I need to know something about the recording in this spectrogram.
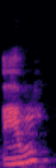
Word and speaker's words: hour: An honest man, honest produces even if there is H. that produces oil sound. H is silent there, that's why N is used there. Next word is an hour.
